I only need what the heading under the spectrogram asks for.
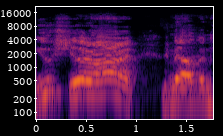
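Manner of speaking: mock, loud, high, drawn-out hollered yell. Retelling what was shouted when Melvin spoke: retelling a yell. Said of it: "I yelled out".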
